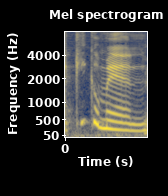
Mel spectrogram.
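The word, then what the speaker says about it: Kikkoman: Shout out to Kiko Man. That's some good shit. – Hell yeah. – Is that how you say it? – Yeah, Kiko Man.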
